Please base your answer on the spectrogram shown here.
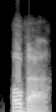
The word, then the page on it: ova: American English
